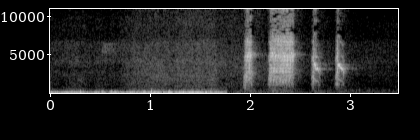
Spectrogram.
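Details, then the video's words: Grey-cheeked bulbul (cucak jenggot) giving besetan-style calls: after a low rumbling background fades, four harsh rasping bursts, the last two shorter and more tonal. "BESETAN DAN NGEPIKNYA OKEH BANGET ,REKOMENDED UNTUK PANCING BUNYI .CUCAK JENGGOT GACOR"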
